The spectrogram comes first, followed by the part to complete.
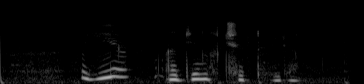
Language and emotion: Russian, sad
